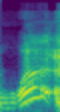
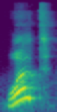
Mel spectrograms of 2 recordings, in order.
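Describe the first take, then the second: First: High startled what; baffled what. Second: High incredulous what; baffled what. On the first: Mom hearing her son's strange claim, high baffled what. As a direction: react stunned by the odd remark. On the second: Mom confused by son, high incredulous what. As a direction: squeak it out in disbelief. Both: Retold or imitated.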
